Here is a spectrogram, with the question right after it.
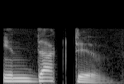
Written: inductive

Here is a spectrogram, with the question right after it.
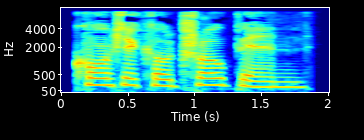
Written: corticotropin

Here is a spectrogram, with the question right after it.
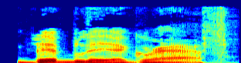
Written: bibliograph

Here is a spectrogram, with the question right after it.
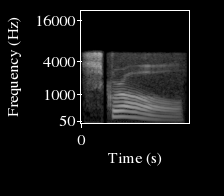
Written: scroll

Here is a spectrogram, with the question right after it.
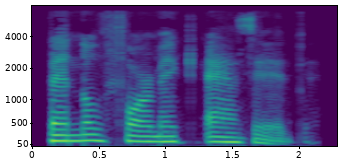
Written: phenylformic acid

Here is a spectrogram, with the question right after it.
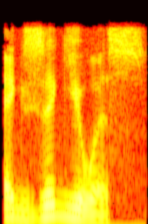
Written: Dionysius Exiguus

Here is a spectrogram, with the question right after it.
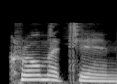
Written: chromatoid

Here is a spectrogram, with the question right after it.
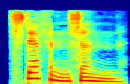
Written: stefansson

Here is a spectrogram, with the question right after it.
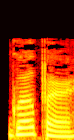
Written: groper

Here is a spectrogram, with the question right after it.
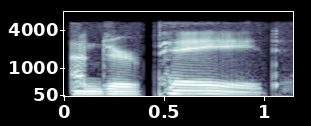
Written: underpaid

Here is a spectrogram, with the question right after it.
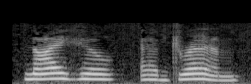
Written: nihil ad rem

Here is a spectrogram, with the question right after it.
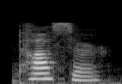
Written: tosser

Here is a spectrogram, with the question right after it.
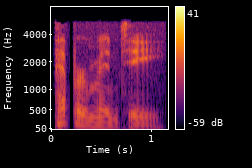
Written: pepperminty

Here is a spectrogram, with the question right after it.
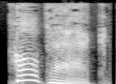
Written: hopak

